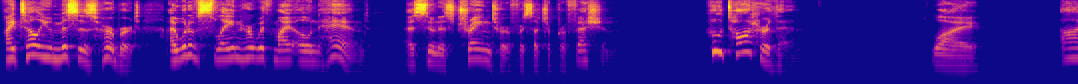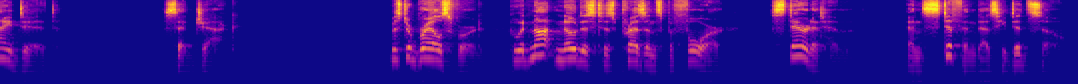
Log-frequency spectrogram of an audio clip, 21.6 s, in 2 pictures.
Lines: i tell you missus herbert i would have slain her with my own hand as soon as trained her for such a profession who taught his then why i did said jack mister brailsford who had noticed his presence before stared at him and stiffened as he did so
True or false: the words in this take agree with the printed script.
false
